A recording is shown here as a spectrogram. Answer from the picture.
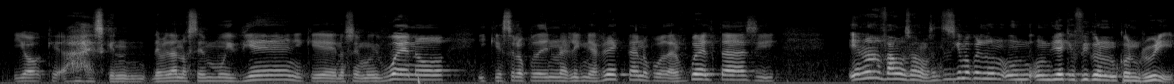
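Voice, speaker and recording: Audible room echo surrounds a man talking at a high pitch with lively intonation. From Chile, raised in Chicago among Puerto Ricans. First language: bilingual with English, weaker Spanish (speaking Spanish). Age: 20s. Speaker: youth preacher. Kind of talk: sermon. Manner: fast; halting, with fillers.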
